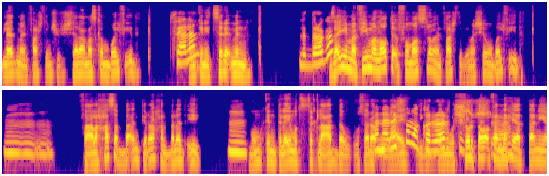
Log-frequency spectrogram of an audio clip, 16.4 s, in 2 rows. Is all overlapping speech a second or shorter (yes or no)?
no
